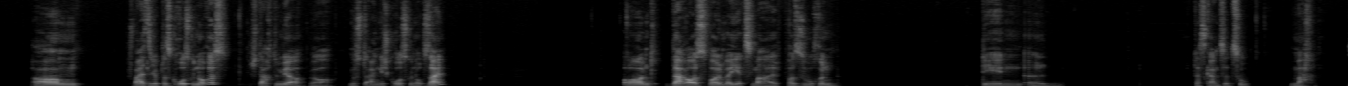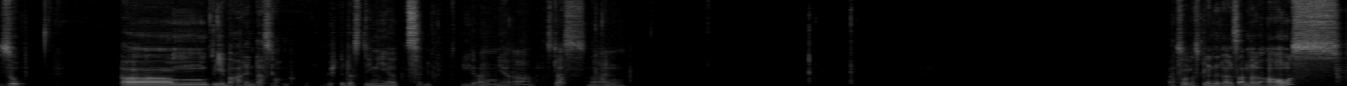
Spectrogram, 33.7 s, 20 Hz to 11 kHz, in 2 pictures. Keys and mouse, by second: 4.2-7.4 middle drag, 7.8 click, 9.0-10.9 middle drag, 15.7 click, 19.5 click, 22.3 KP_Divide, 24.3 KP_Divide, 25.0 KP_Multiply, 25.7 KP_Multiply, 27.0 KP_Divide, 27.5 KP_Divide, 30.0 KP_Divide, 31.4 KP_Divide, 32.0 KP_Divide, 32.6 KP_Divide.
